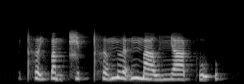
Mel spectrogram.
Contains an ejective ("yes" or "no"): no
